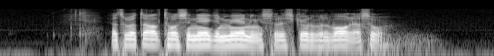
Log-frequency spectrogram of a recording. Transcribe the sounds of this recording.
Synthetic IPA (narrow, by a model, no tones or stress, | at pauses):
jɑːɡ̚t̪ʰɾuːɾat̪alt̪hɑʂɪneːɡənmeːnɪŋsɔd̪ɛskɵlːəvɛlvɑːɾasɔ̰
